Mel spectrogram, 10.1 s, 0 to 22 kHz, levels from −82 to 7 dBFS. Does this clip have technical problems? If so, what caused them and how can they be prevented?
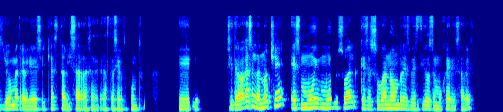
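Yes. From 1.49 to 1.67 s there is a lost packet rebuilt from error correction. The decoder filled about 100 ms from low-bitrate copies carried in following packets, so there is no gap, but that stretch sounds rougher and noisier, consistent with several separate packets dropping. Reducing network packet loss, or raising the error-correction bitrate, keeps these rebuilt frames cleaner.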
